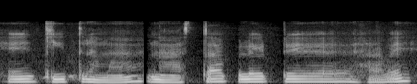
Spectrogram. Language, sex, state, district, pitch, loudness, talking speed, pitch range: Chhattisgarhi, male, Chhattisgarh, Raigarh, 125 Hz, -18 LUFS, 100 wpm, 115-125 Hz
